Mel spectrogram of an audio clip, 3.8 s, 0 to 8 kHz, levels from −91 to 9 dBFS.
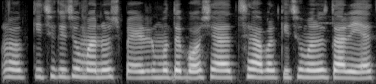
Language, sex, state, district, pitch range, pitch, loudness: Bengali, female, Tripura, West Tripura, 245-260 Hz, 250 Hz, -15 LUFS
